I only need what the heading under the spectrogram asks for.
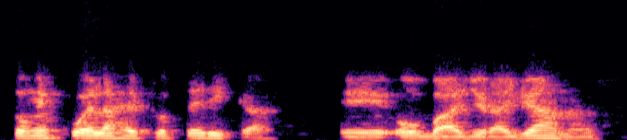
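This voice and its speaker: A man from Puerto Rico with a Puerto Rican accent, a Buddhist reverend calmly explaining his tradition with many "eh" fillers. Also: medium pitch, husky. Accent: Puerto Rican Spanish. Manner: measured, frequent "eh" fillers. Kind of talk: explanatory interview answers. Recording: tinny phone-like line.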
